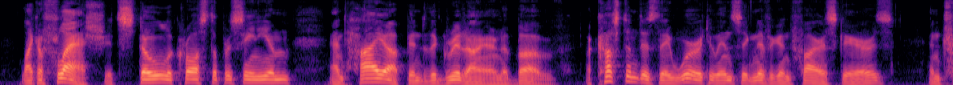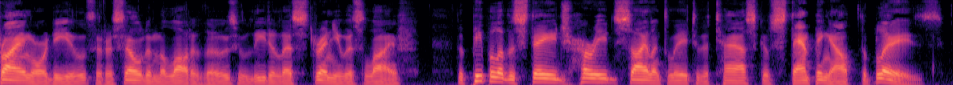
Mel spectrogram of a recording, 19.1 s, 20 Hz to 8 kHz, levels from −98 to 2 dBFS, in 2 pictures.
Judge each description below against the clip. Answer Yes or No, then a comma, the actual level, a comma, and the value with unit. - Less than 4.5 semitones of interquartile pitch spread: No, average, 4.8 semitones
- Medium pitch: No, low, 100 Hz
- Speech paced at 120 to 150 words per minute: No, average, 170 wpm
